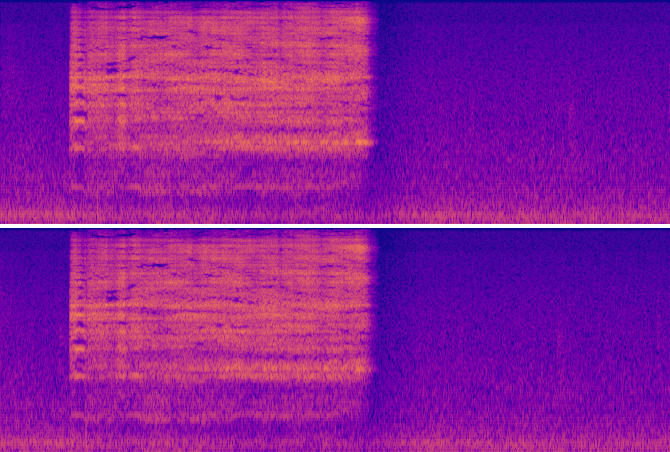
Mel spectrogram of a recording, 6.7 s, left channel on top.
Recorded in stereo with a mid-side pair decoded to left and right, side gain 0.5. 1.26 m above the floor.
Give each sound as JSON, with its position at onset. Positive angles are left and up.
{"t": 0.7, "sound": "cutlery clinking", "azimuth_deg": 5, "distance_m": 1.3}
